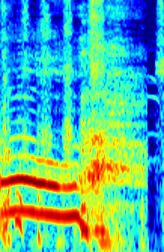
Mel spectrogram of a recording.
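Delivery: very high, slow, squeaking with laughter; laughing hard. Real, not acted. Player offering quizmaster a silly guess, laughing hard. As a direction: barely get the guess out.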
